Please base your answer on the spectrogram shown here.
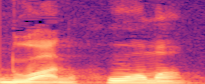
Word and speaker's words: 暖和: 暖和吗?暖和吗?후어?후어?후어?후할 때 후가 입술에서 나면 안 되죠. 흐 발음은 목에서 나야 됩니다.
